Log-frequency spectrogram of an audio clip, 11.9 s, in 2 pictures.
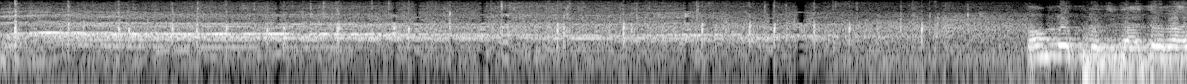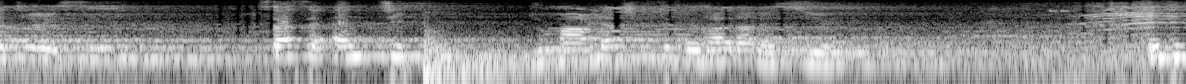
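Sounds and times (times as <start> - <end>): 
audience cheering and shouting acclamations: 0.0 - 5.0
speech: 5.2 - 10.4, 11.7 - 11.8.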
